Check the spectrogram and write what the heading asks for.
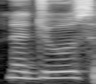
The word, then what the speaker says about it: نجاشی: اور کسریٰ کہلاتے تھے، افریقی زبان میں نجاشی کا تلفظ نجوس ہے اور اس کا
